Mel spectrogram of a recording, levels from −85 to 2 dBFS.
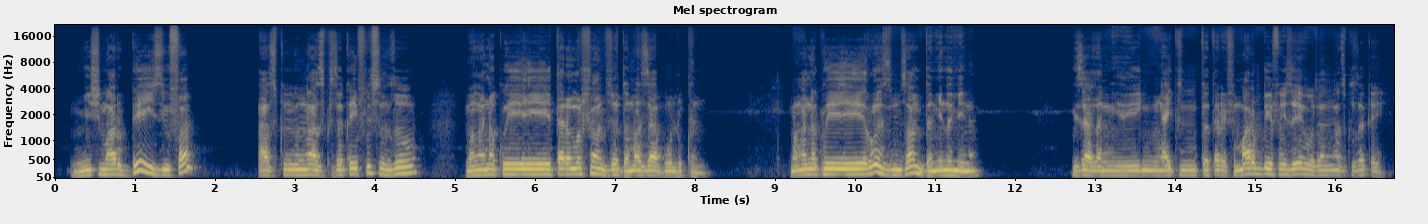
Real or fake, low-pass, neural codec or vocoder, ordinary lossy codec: fake; none; codec, 44.1 kHz, 3.4 kbps, Pupu-Codec; none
